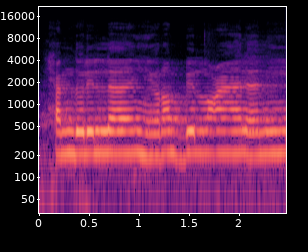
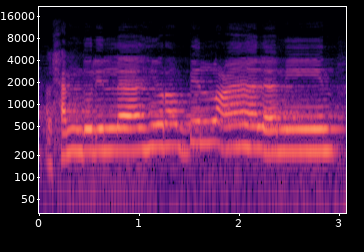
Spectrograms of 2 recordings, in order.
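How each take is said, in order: The two takes are said the same way.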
